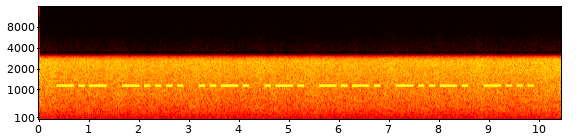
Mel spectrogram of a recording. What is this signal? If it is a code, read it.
Morse code, heard as a keyed tone, about 11 wpm, 1160 Hz, with noise. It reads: K6FRC/B
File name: Radio / SDR Audio / gqrx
